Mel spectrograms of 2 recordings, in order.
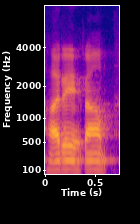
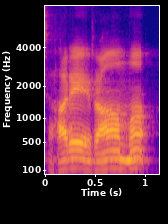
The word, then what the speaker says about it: Hare Rama: Hare Rama, Hare Ram. Again, it's not Hare Ram. It's Hare Rama. Is soft, but you have to still say both the syllables clearly.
